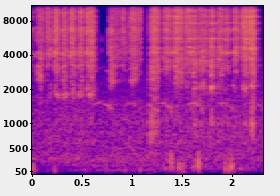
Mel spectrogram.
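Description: Stiff brush scrubbing a bicycle chainring, its bristles rubbing over the teeth in quick, uneven strokes.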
